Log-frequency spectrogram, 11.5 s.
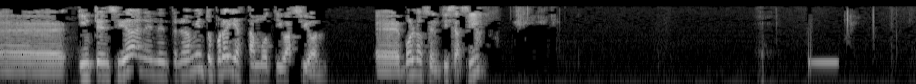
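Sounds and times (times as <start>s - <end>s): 
speech: 1.0s - 6.6s
telephone beep after dropped call: 10.1s - 10.5s.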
